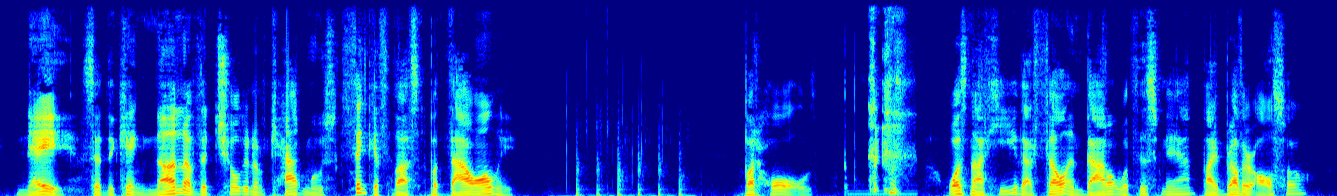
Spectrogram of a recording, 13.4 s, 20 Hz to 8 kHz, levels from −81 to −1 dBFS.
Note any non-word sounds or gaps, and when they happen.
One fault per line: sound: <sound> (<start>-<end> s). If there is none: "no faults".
sound: thud (5.5-7.0 s)
sound: throat clearing (8.4-9.2 s)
